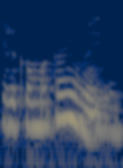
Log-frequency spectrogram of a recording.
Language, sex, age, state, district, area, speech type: Bengali, female, 30-45, West Bengal, Uttar Dinajpur, urban, spontaneous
